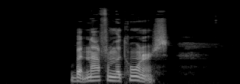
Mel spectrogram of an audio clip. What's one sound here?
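A man speaks briefly and casually into a microphone.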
